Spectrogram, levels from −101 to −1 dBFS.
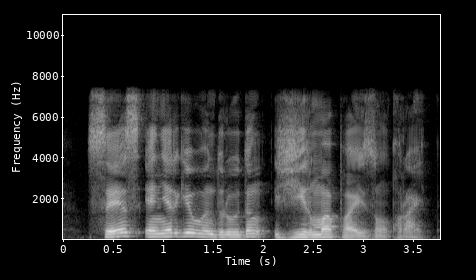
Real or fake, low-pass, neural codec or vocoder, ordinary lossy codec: real; 7.2 kHz; none; none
